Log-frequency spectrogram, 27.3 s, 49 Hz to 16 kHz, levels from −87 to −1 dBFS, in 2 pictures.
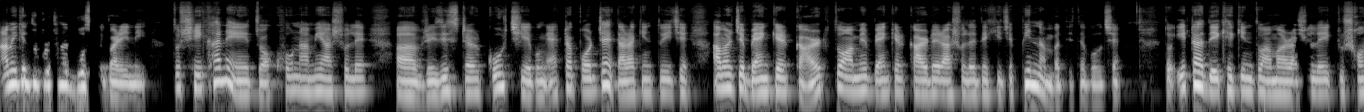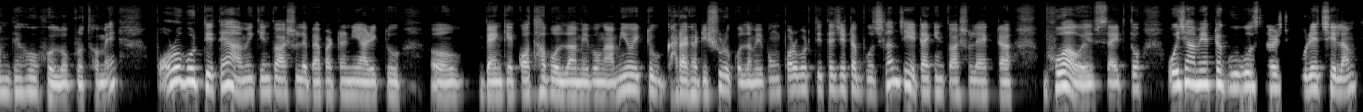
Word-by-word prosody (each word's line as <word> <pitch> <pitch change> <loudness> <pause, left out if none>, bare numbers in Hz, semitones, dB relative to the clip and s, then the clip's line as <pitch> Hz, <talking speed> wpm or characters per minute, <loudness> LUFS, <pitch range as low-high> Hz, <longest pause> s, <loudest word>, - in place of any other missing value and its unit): আমি 205 - +7
কিন্তু 210 -2 +4
১ 200 0 0
এ - - -7
বুঝতে 185 -2 -1
পারিনি। 105 -2 +1 0.3
তো - - -4
সেখানে 230 +9 +2 0.3
যখন 110 +8 -4
আমি 145 +2 -2
আসলে 145 -1 -3 0.4
আ - - +4 0.3
রেজিস্টার 135 +2 0 0.2
করছি, 180 -1 +1
এবং 120 - -3
একটা 165 +5 -3
পর্যায়ে 140 +8 +2
তারা 120 +1 +3
কিন্তু 135 0 -6
এই - - -5
যে 135 - -2 0.3
আমার 170 +1 +5
যে 165 - +5
ব্যাংকের 140 +2 +4
কার্ড, - - +2
তো 180 - -2
আমি 145 +1 +1
ব্যাংকের 135 +1 -1
কার্ডের 130 0 +3
আসলে 125 0 -3
দেখি 125 -1 -5
যে - - -5
পিন 210 -1 +6
নাম্বার 205 - -2
দিতে 205 +2 -9
বলছে। 100 +1 -4 0.5
তো - - -7 0.2
এটা 200 +3 +5
দেখে 140 +2 +2
কিন্তু 145 0 -1
আমার 125 0 +1
আসলে 130 +2 -4
একটু 130 - -12
সন্দেহ 135 0 -3 0.2
হলো 105 0 +2
১ 105 - -5
এ। - - 0 0.5
পরবর্তীতে, 225 -7 +4 0.2
আমি 135 +1 -1
কিন্তু 140 +1 -2
আসলে 135 0 -3
ব্যাপারটা 125 +1 -3
নিয়ে 120 -1 0
আরেকটু 115 +1 -2 0.4
অ - - +3 0.5
ব্যাংকে 120 0 +3
কথা 135 +2 -2
বললাম 120 -1 +3
এবং 115 +1 -1
আমিও 155 +8 0
একটু 160 -2 -4 0.2
ঘাটাঘাটি 130 -1 0
শুরু 165 -3 -1
করলাম। 110 0 -1
এবং 135 +3 -10
পরবর্তীতে 160 +1 -2
যেটা 160 0 0
বুঝলাম 185 - -1
যে - - -1
এটা 145 -1 +1
কিন্তু 135 -2 -6
আসলে 130 0 -5
একটা 120 -1 -4 0.4
ভুয়া 185 0 +7
ওয়েবসাইট। 105 +1 0
তো - - 0 0.4
ওই 195 - +8
যে 225 - +5
আমি 210 - +7
একটা 215 +1 +3
Google 180 +2 +3
সার্চ 170 -1 0 0.2
করেছিলাম 155 -2 +2
140 Hz, 185 wpm, -23 LUFS, 125-170 Hz, 0.5 s, ওই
